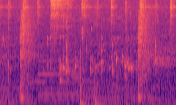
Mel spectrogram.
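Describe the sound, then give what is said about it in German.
Agave syrup is poured into a glass, with a few short gurgling glugs and light splashes over a couple of seconds, no voices. “Agavendicksaft wieder in meinem Glas.”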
